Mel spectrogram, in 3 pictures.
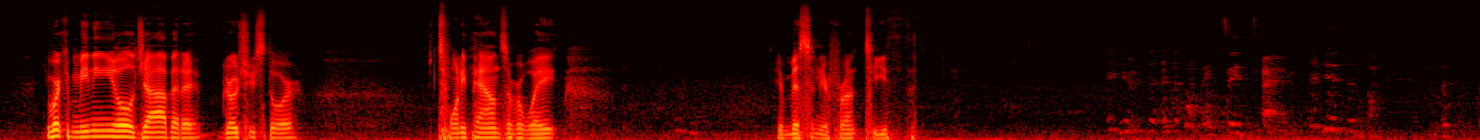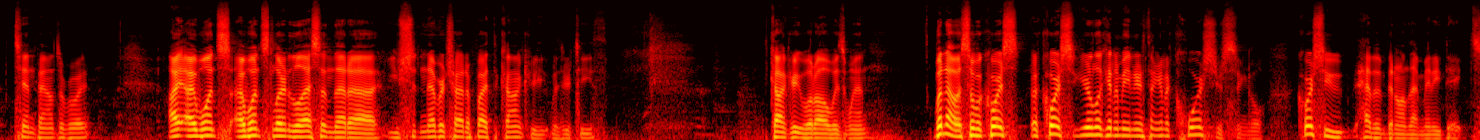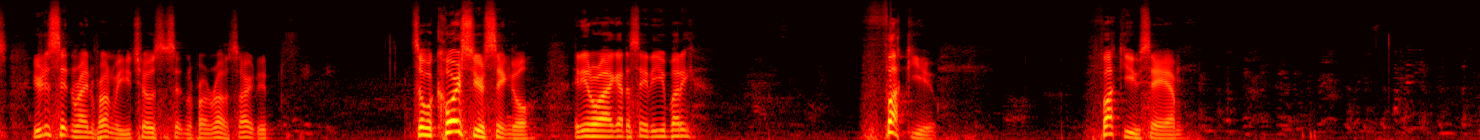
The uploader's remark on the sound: In this month's live episode. This live event features stand up.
